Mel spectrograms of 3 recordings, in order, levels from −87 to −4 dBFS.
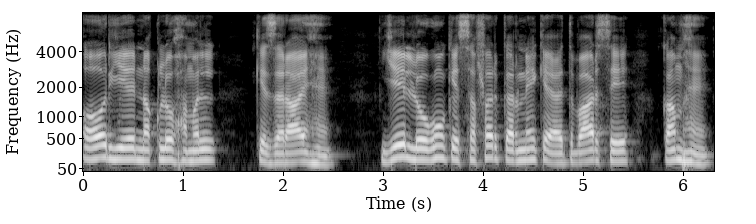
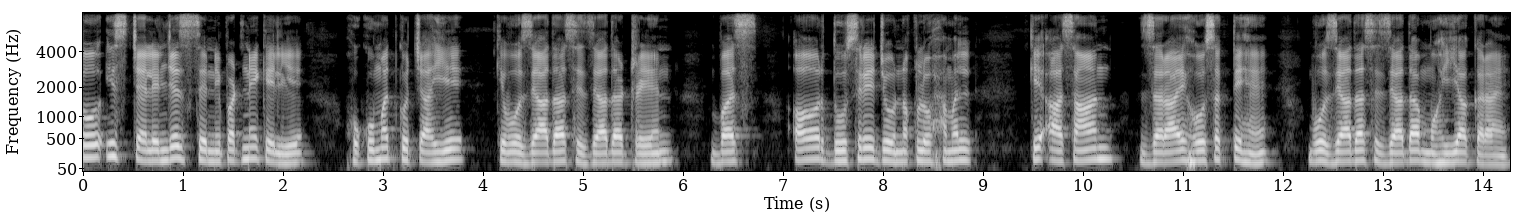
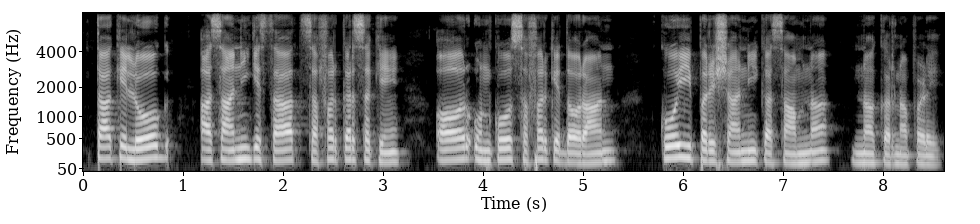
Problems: none marked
